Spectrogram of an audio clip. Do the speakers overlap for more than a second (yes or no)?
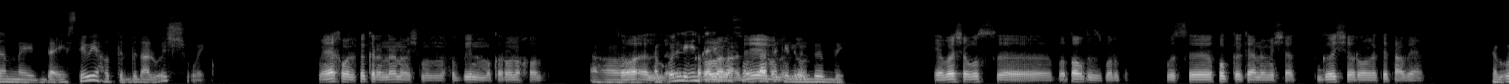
yes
